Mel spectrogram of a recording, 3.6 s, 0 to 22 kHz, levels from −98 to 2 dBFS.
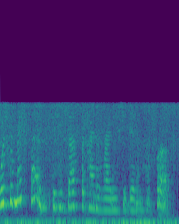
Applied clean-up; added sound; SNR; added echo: none; Frying (food); 16 dB; reverberation time 0.3 s.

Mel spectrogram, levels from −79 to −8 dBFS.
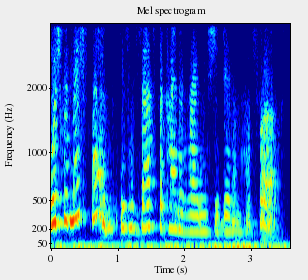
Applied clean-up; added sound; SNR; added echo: neural separator model SepFormer DNS4.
